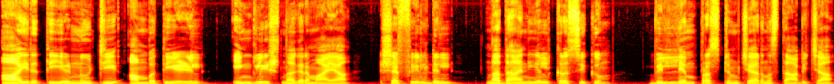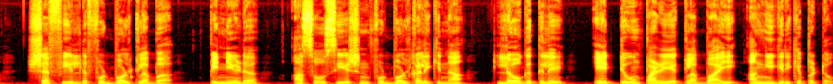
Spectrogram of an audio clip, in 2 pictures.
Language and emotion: Malayalam, neutral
